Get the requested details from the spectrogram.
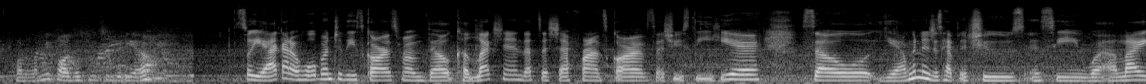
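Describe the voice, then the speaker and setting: Over noticeable background noise, a woman with an American accent speaks at a medium pitch and moderate pace with ordinary pitch variation. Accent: American English, casual with y'all. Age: 20s. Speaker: lifestyle vlogger. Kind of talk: casual vlog talk to camera. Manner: casual, chatty.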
